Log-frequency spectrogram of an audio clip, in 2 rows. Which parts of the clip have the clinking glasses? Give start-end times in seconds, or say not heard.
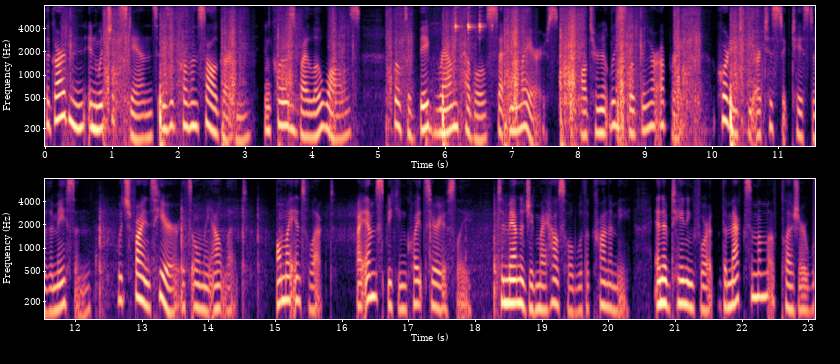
5.7-6.8.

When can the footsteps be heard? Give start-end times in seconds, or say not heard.
0.2-10.8.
